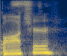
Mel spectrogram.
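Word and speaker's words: Boettcher: But I think it's pronounced Botcher.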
